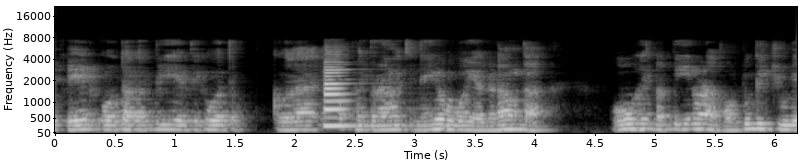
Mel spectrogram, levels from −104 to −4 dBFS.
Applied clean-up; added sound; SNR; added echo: neural mask model DeepFilterNet 3.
